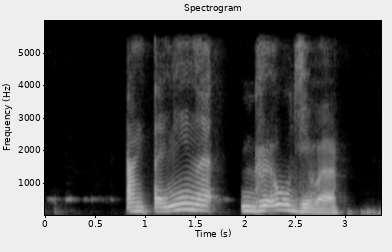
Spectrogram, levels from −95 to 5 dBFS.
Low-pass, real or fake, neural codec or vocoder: 5.4 kHz; fake; codec, 32 kHz, 1.9 kbps, SNAC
